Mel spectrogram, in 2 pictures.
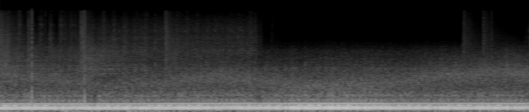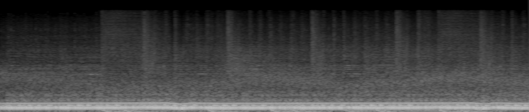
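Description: A monster truck engine drones steadily.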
